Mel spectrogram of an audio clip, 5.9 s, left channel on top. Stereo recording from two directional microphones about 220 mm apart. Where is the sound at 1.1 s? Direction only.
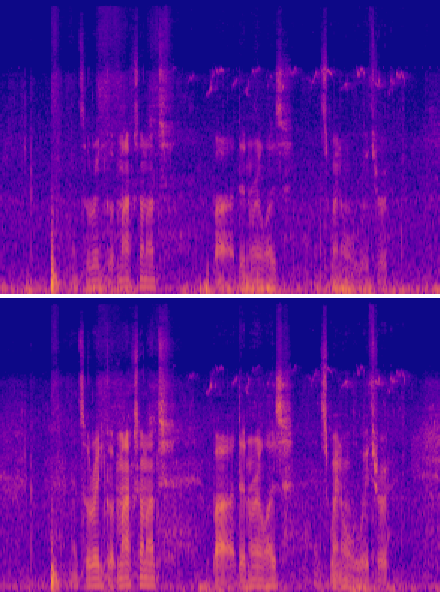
45° right (ahead or behind).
